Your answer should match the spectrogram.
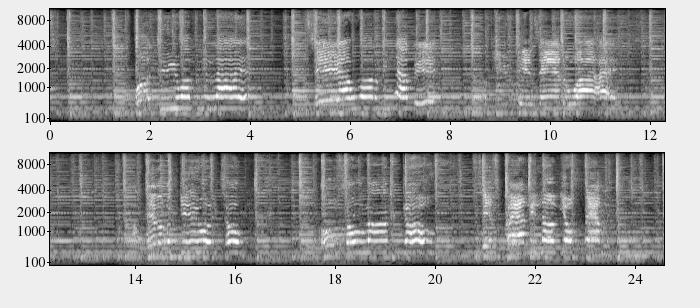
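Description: Acoustic guitar strummed steadily under a voice holding a slow, wavering melody with no clear words.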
